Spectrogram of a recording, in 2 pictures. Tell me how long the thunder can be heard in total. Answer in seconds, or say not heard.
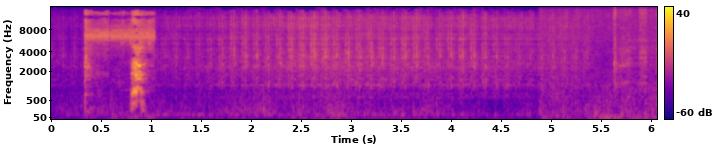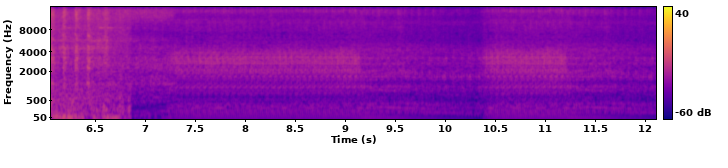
2 s.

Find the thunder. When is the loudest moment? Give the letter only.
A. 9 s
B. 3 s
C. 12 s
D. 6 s
D.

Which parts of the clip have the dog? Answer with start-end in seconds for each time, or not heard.
0.3-1.1.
